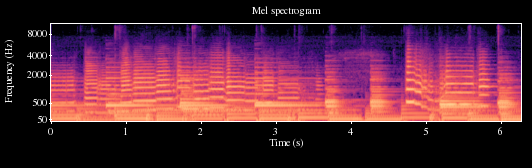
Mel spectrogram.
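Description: Jazz trumpet improvising a solo line of quick notes, with a short break about two-thirds through, over a walking bass line.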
